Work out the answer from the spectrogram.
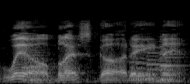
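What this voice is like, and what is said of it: Oklahoma accent imitating Ken Copeland. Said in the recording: “Oklahoma accent ... he incorporated the accent too”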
